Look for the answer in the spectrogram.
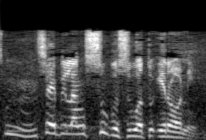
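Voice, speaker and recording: A man's voice: high-pitched, normal speed, slight background noise. A man giving a dubbed lecture voice-over, telling an anecdote with quoted back-and-forth dialogue. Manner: animated storytelling with quoted dialogue.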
